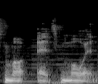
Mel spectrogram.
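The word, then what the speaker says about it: Mouat: My team just tell me it's Mowat now rather than Mowat, but who knows? – You're good with it.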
